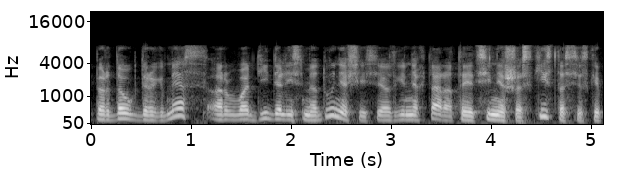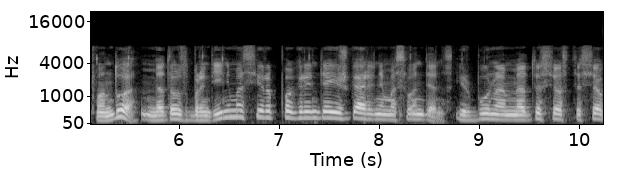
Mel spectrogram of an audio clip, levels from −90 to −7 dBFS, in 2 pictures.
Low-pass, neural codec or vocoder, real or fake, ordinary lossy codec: 7.2 kHz; none; real; AAC, 48 kbps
